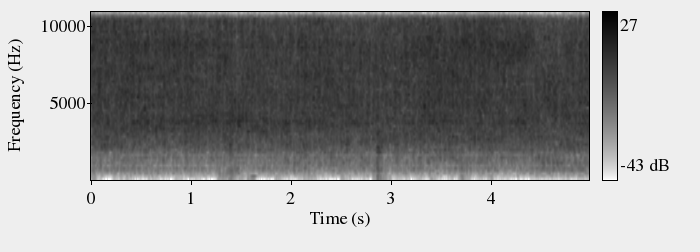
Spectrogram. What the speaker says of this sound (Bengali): আলুটাকে ভালো করে নাড়াচাড়া করে নিই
